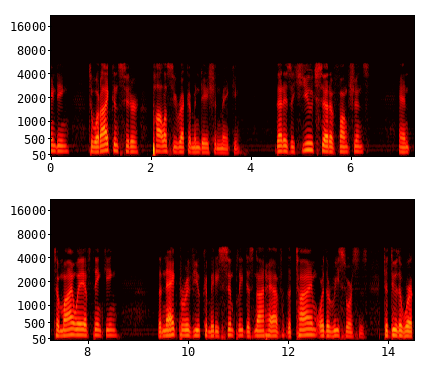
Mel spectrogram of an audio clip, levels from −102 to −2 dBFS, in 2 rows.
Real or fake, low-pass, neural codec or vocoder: fake; 5.4 kHz; autoencoder, 48 kHz, 128 numbers a frame, DAC-VAE, trained on Japanese speech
